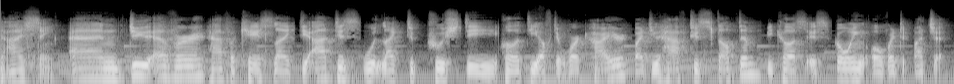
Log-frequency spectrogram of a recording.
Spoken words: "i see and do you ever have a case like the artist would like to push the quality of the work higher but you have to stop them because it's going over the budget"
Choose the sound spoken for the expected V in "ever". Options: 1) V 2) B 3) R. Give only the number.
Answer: 1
